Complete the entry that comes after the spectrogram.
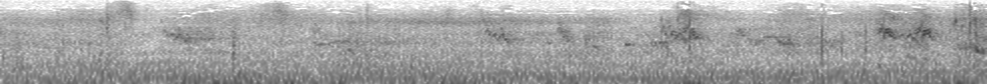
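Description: Faint bird chirps, short and scattered, over a low steady outdoor rumble.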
